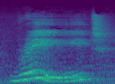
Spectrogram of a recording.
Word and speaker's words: read: could go to eight read is a tricky one because it's a long e sound and it just changes to the short x sound for the ea so read becomes red so just be careful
